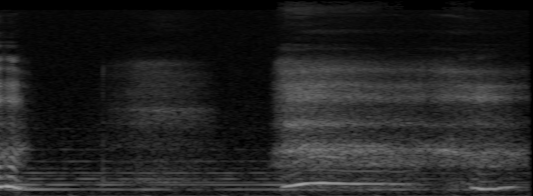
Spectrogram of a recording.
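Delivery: long slow exhaling sighs; deep relaxing sighs. Shown as a demonstration. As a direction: let the breath go with a sigh. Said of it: "Zucht eerst maar eens even".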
